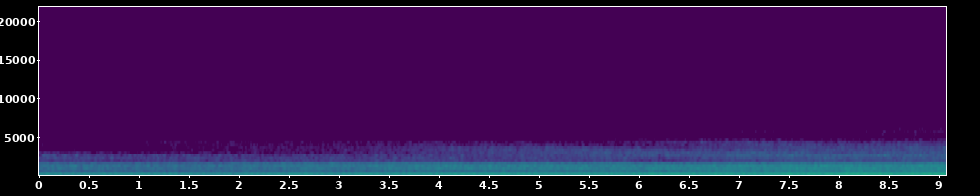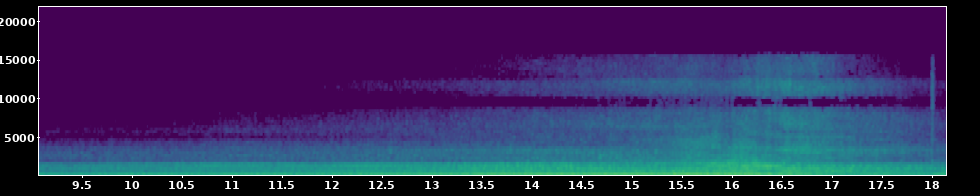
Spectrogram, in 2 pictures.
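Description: Paramotor engine and propeller running, growing steadily louder as the aircraft approaches, then dropping in pitch as it passes close by a few seconds before the end.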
